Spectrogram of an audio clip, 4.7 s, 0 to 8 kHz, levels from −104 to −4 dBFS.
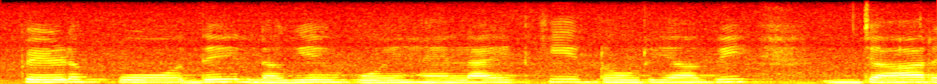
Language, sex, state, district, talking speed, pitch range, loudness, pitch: Hindi, female, Uttarakhand, Uttarkashi, 155 wpm, 210-230 Hz, -15 LUFS, 215 Hz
